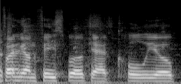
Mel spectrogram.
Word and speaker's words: Kolio: No, he's not Coolio. It's Kolio.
